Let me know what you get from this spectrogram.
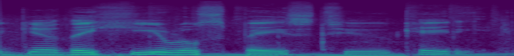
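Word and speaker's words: Cady: And I'm going to give the hero space to Katie. I think that's how they say their name, Katie. It's spelled Caddy for some reason, but I think it's Katie.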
